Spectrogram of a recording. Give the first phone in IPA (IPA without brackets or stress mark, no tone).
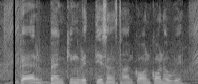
ɡ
